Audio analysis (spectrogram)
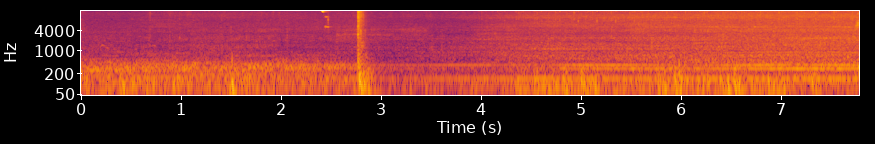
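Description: A 2004 Lincoln Town Car engine idles smoothly and steadily, a low even hum with no misfires, heard close by. One sharp click or tap stands out briefly in the middle.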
